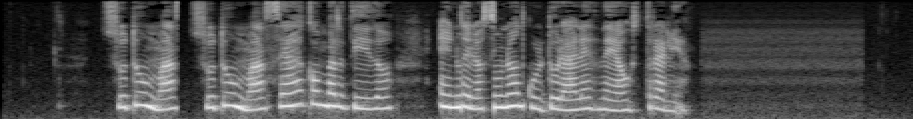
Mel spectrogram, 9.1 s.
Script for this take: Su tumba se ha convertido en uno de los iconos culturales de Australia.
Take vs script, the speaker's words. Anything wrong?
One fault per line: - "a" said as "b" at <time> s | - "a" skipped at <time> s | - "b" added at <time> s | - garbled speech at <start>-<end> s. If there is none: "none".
- "su tumba" added at 1.8 s
- "uno" skipped at 4.6 s
- "iconos" said as "uno" at 4.9 s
